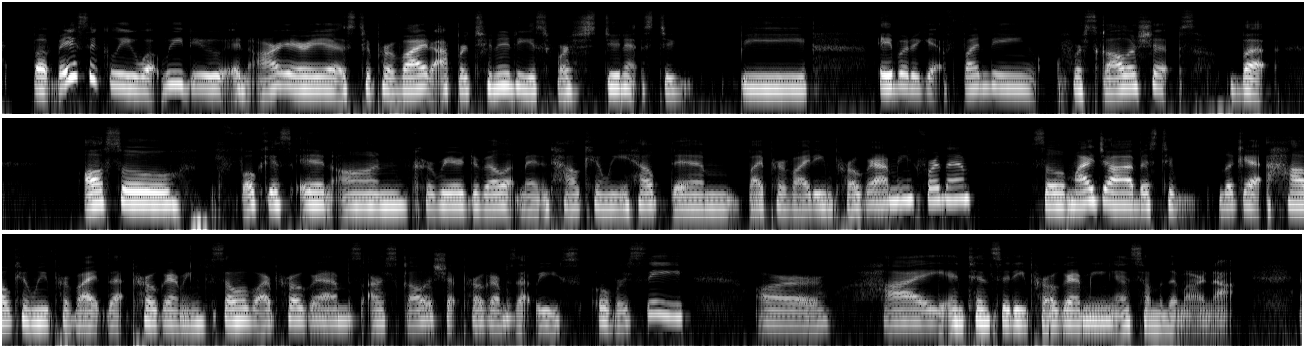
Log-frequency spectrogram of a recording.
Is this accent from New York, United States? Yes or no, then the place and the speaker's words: no; Sells, Arizona, United States; I am a member of the Thanaotham Nation. I am from a community of Thakalodi in the Chikakuk District on the Thanaotham Nation. I grew up mainly in cells.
